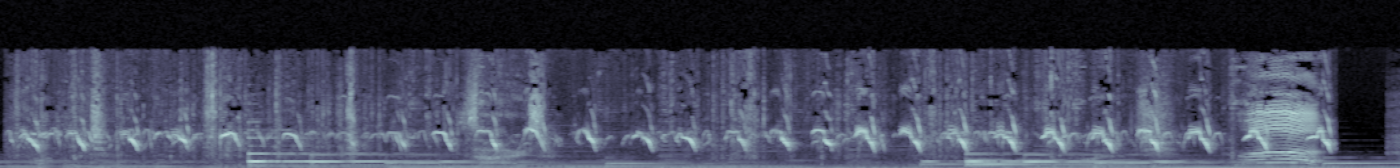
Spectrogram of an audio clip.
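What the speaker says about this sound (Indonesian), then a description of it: "Jae-sik pun memberikan mainan baru kepada Yoon-hee, yaitu beberapa ekor anak ayam." Several baby chicks peep in quick, high, repeated chirps throughout, close and clear, over soft background music with sustained tones.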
